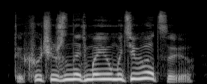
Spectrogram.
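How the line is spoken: Mocking laughter. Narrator (Russian): рассмеялся он, и его смех был издевательским, будто бывший сослуживец наслаждался моей неспособностью что-либо изменить

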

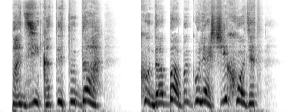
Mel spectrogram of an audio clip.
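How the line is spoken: Hoarse wheeze. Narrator (Russian): Просипела я

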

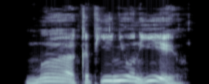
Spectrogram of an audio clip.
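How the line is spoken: Sighing. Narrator (Russian): вздохнула Марис

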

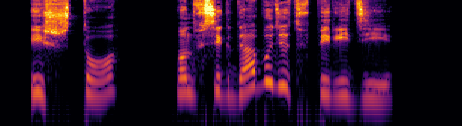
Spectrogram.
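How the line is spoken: Indignant question. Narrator (Russian): возмущенно спросила Эпона

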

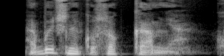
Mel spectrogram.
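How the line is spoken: Cold, flat statement. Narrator (Russian): холодно констатировал Джек

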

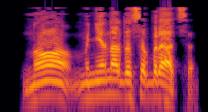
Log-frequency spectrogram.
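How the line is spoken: Bewildered speech. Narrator (Russian): растерянно произнес Хасан

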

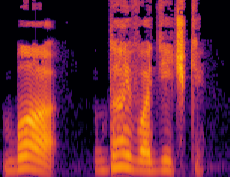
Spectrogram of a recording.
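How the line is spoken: Weak boy's plea. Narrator (Russian): попросил пацан неожиданно ослабшим голосом

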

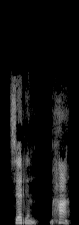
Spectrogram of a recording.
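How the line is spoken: Command. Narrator (Russian): скомандовал один

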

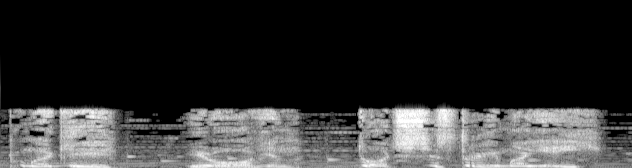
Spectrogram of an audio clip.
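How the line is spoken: Hoarse rasp. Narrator (Russian): прохрипел он

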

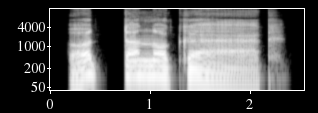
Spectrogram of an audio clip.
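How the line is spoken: Meaningful drawl. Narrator (Russian): Многозначительно протянулся Заус

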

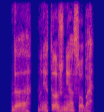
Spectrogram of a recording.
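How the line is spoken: Wry snort. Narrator (Russian): хмыкнул я

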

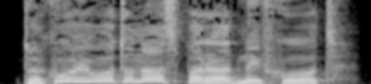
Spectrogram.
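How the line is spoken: Grumbling. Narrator (Russian): пробурчал один из толкинистов

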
